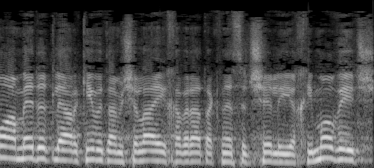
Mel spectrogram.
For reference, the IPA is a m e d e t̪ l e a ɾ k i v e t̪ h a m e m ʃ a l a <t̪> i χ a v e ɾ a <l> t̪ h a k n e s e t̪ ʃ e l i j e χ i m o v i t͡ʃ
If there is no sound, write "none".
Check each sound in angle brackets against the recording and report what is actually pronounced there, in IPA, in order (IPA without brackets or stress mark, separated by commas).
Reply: none, none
